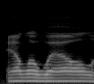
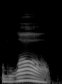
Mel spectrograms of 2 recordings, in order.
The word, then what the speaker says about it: LOL: Boss to task for pronouncing it lol, because it's not a word. It's an abbreviation. It's LOL. It's not lol.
